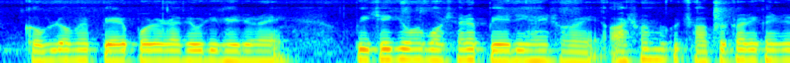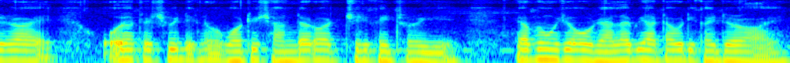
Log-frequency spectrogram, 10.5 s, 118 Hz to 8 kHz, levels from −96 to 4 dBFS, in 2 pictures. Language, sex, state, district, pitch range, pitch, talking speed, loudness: Hindi, male, Bihar, Gaya, 135-145 Hz, 140 Hz, 220 wpm, -34 LUFS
